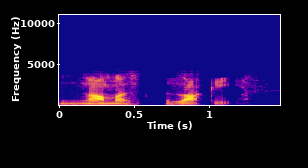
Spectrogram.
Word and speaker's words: Namazake: Refrigeration is especially important for unpasteurized sakis called Namazake, N-A-M-A-Z-A-K-E, and also for the very fruity Ginjo styles of sake, or Ginjo, G-I-N-J-O with long O, Ginjo.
